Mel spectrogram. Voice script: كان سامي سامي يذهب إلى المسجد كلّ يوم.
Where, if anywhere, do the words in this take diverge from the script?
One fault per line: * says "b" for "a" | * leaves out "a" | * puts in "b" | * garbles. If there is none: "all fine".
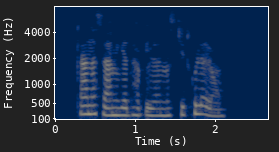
* leaves out "سامي"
